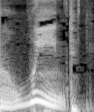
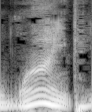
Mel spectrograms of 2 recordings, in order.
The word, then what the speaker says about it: wind: 后面这个词 wind 它这个拼写啊像风一样哈 wind 但是呢它的发音是这个 wind 因为它跟风没有关系了它是一个动词表示说转来转去的意思哈表示这个路啊弯弯曲曲的感觉所以呢这些架子呢 wind up and around the hall and continue around the building to the ceiling，一直呢通往图书馆的顶层，叫这个 ceiling。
